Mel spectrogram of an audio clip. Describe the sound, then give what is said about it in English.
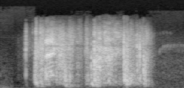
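A kick to the ribs lands during a fight inside a bombed-out hut in a film, heard as a short series of dull, muffled thuds and scuffling, fairly quiet overall. “He lurches at Braddock, who kicks him in the ribs.”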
